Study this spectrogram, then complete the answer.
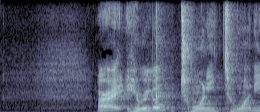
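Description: A man speaks with animation into a close microphone.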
